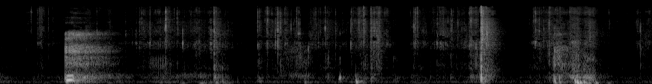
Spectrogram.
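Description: Gift-wrapping paper crinkling and rustling in irregular crackles as a wrapped present is handled, with a short cough about a second in.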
